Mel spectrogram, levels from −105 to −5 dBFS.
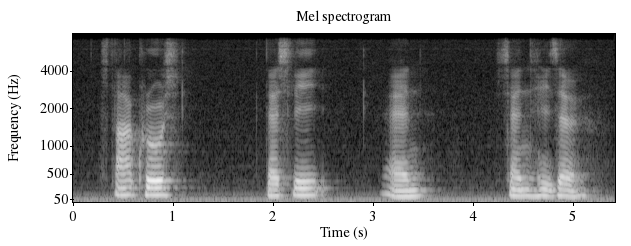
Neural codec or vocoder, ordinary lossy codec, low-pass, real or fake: none; none; 7.2 kHz; real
